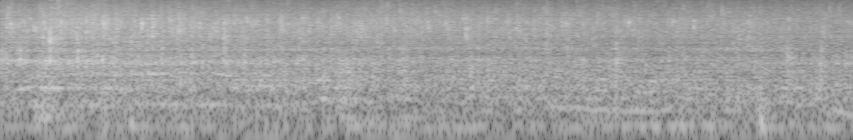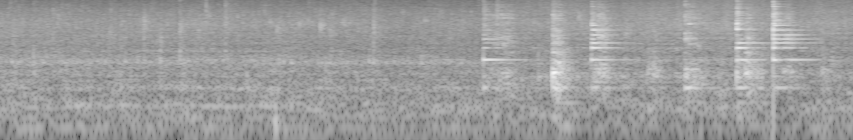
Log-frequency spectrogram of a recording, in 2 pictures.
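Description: Chopped onions sizzling in hot oil in a metal pot, the sizzle loudest at first and slowly dying down. About ten seconds in, a metal spoon stirs them, clinking and scraping against the pot with a ringing sound.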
